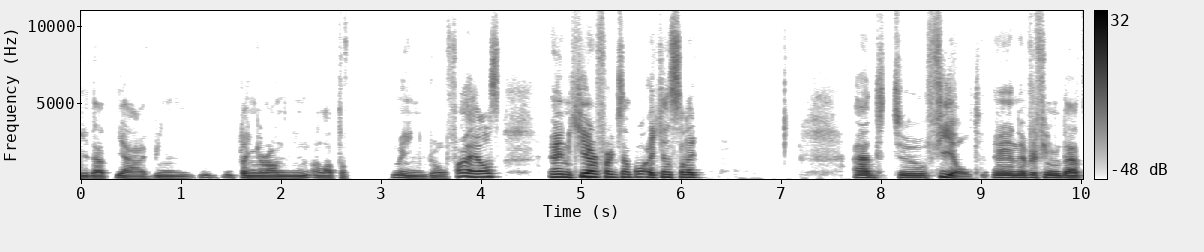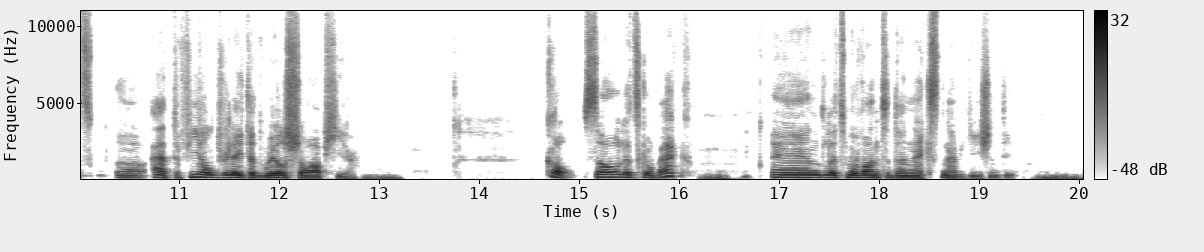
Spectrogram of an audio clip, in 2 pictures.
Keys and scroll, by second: 16.1 ctrl+Tab, 18.9 alt+Home, 19.3 Left.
